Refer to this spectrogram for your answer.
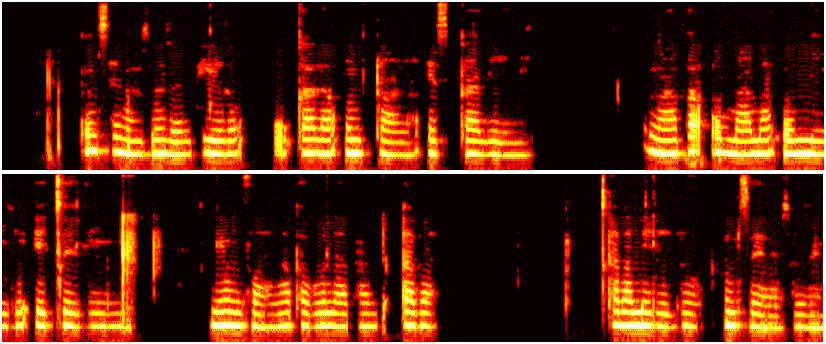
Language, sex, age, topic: North Ndebele, male, 36-49, health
